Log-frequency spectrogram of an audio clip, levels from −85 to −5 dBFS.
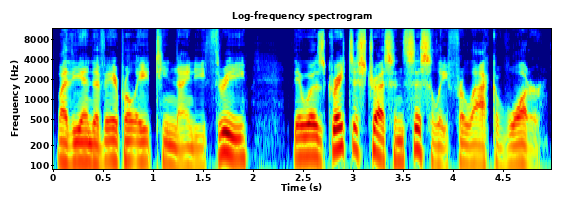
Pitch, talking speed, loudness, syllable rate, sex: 115 Hz, 215 wpm, -19 LUFS, 6.1 syllables/s, male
